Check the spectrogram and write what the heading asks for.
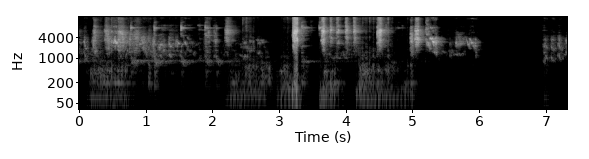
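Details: Captive flock of budgerigars, described as happy, active and playful, chattering together: dense bursts of high scratchy warbling and chirps, with short sharp squawks and brief pauses between phrases.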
